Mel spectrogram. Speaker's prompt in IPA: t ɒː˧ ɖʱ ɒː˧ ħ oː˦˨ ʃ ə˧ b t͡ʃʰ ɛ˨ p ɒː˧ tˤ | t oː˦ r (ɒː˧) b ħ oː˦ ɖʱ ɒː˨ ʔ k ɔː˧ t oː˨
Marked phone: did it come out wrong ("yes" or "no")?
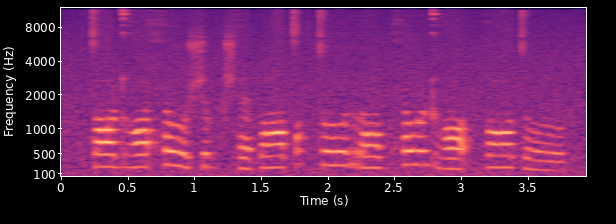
no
